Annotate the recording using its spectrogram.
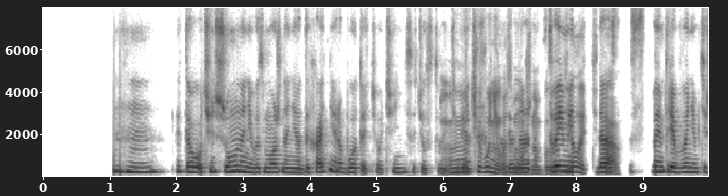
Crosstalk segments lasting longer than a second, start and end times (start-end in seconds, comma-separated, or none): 6.0-8.6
